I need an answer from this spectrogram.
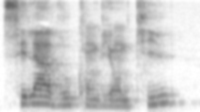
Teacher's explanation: please listen to the liaison between the final T and the initial vowel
